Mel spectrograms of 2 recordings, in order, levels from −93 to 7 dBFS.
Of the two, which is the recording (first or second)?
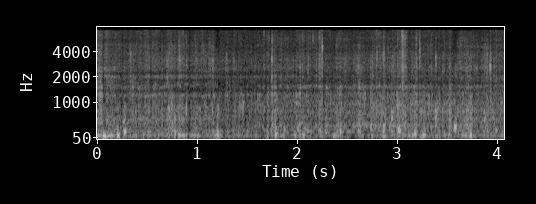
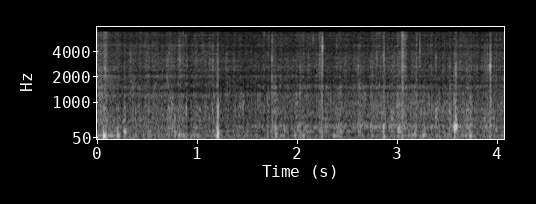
first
